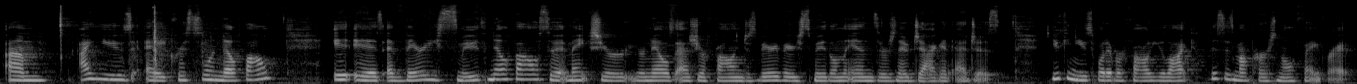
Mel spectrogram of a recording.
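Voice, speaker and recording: A woman's voice: on the low side, steady tone, normal speed. A woman giving a casual step-by-step manicure tutorial, explaining each step with frequent ums. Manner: friendly step-by-step instructions with frequent fillers. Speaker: nail product demonstrator.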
